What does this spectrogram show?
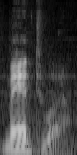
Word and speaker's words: Mantua: berlin mature or mara too i can't remember spell it you're on you're in the ballpark it's mantua anybody else to answer that question i don't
